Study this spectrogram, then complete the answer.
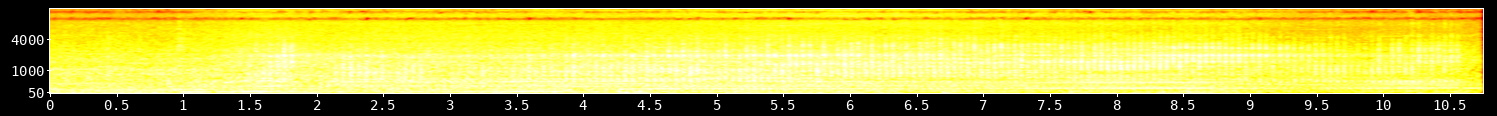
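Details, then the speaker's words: BMW 535 in for check engine light, revved: loud rapid metallic knock rising with throttle, from connecting rod and crankshaft; crankshaft found badly scored on teardown; owner says noise went on a long time. "哒哒哒哒哒哒哒，老吓人了。这个车子呢，它是来检查发动机故障灯亮的。然后呢，我踩了一下油门，声音这么响，客户隐瞒了这个异响的问题啊。"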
